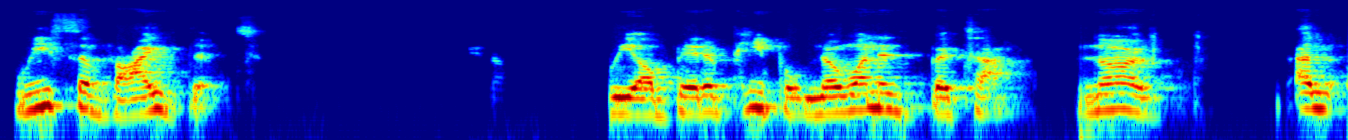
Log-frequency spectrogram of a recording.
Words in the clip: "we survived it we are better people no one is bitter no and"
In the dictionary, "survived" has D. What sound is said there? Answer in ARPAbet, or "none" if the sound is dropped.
D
